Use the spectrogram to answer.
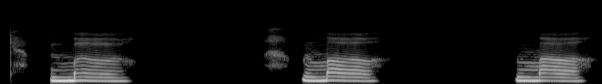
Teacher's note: Your lips shake, both lips gently close. The airflow, you release a soft voice sounds as lip part.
